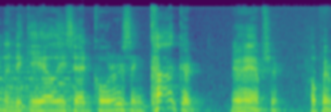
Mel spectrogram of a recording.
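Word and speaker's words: Concord: out live now to Nikki hel's headquarters in Cocker New Hampshire hope I pronounced that right nail it yes nail it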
